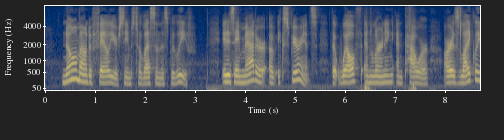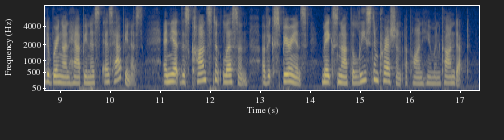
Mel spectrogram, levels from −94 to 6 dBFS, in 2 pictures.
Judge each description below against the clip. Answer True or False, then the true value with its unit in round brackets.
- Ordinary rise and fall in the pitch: True (3.2 semitones)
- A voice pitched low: False (195 Hz)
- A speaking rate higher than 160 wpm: False (150 wpm)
